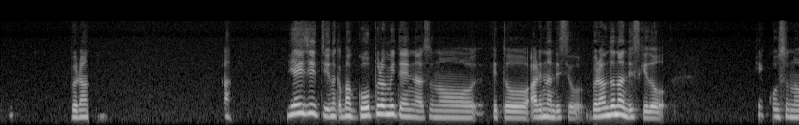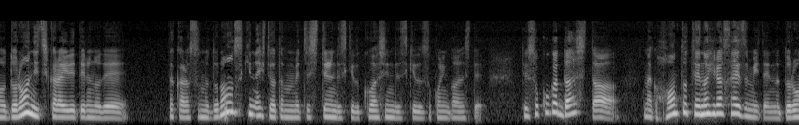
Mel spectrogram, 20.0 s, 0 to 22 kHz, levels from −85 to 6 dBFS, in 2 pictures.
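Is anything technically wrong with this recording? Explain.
No, nothing is technically wrong with this audio.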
